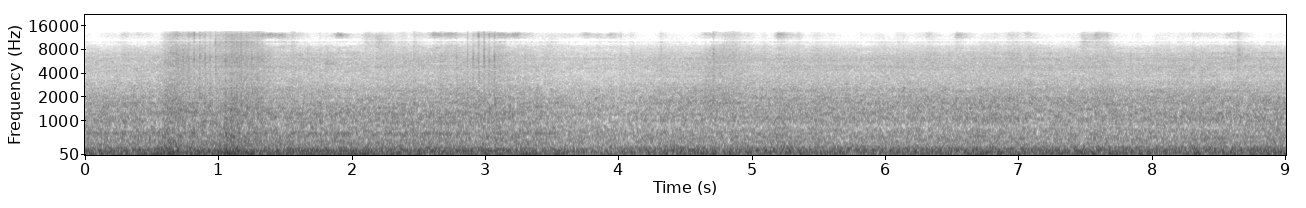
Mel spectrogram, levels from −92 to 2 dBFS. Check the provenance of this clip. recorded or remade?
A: remade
